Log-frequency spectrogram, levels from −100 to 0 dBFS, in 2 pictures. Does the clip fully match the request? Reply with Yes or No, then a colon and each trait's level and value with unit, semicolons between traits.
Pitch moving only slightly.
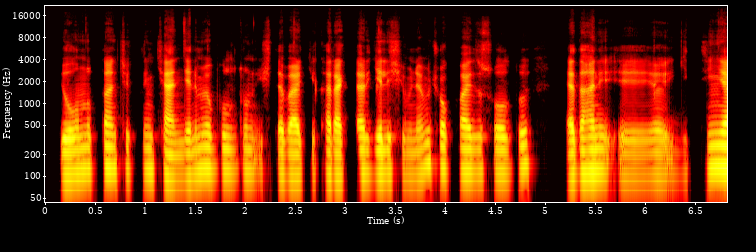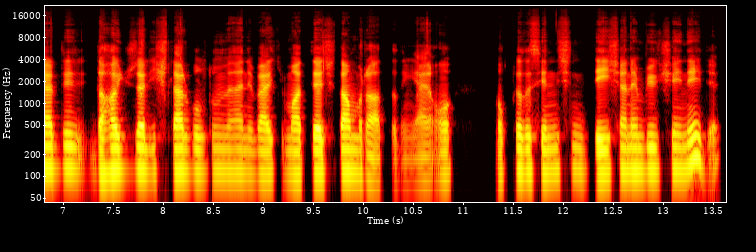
Yes: narrow, 1.9 semitones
